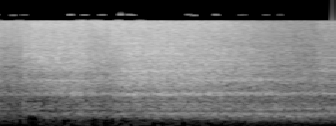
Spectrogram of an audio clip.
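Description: Pressure cooker hissing as beef bourguignon cooks over medium heat, a loud, steady rush of escaping steam with no pauses.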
